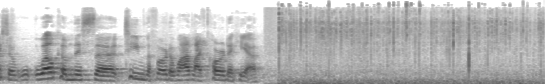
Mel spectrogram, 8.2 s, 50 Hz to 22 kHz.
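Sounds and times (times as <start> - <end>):
speech: 0.0 - 4.3
fire crackling in an outdoor controlled burn: 4.0 - 8.1
roar of flames in an outdoor burn: 4.0 - 8.1
sharp pops and snaps of fire: 4.0 - 8.1.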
